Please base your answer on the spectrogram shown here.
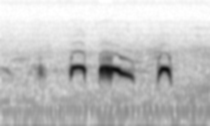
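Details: Spotted dove phrase aimed at stimulating caged decoy doves: a faint pickup note, a level short coo, a long falling coo and a brief arched closing coo, with a low steady hum beneath.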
